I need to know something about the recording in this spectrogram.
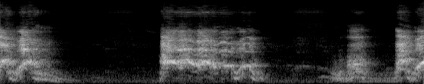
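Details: Village dog in Odisha, India, barking in three loud, harsh bursts, the middle one longest, separated by quiet gaps.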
